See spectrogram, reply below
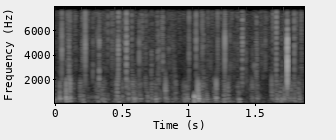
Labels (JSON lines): {"label": "biophony, sea urchins (Echinidae)", "recorder": "SoundTrap 600 or HydroMoth"}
